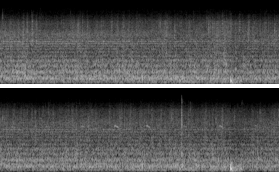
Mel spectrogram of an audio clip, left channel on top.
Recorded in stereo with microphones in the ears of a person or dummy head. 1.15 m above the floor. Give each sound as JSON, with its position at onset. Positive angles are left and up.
{"t": 0.0, "sound": "an aircraft", "side_deg": 5}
